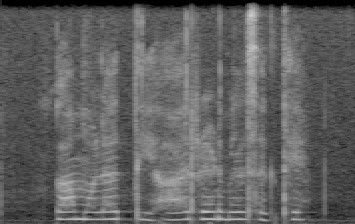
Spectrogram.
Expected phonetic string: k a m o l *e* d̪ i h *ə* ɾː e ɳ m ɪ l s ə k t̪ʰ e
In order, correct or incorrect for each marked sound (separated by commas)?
incorrect, incorrect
